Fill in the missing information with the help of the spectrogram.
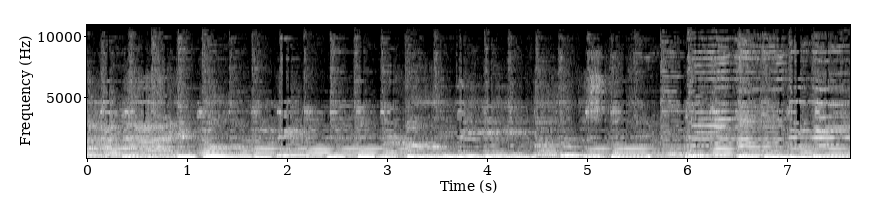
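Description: Small live band playing a folk-country tune: strummed acoustic guitar over a moving bass line.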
